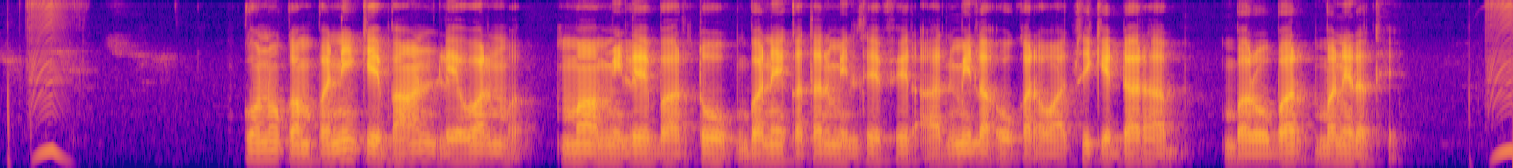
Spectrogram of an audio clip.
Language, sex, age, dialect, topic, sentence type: Chhattisgarhi, male, 31-35, Central, banking, statement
